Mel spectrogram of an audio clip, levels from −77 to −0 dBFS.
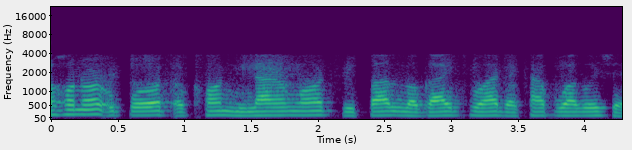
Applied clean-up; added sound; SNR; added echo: neural mask model RNNoise.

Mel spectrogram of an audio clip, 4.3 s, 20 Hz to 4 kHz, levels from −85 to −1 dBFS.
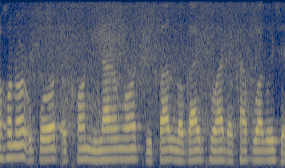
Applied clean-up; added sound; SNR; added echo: none; Domestic sounds, home sounds; 16 dB; none.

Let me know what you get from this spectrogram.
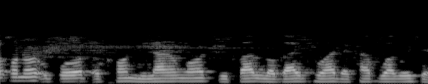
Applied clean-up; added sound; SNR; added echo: classical method Wiener filter.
